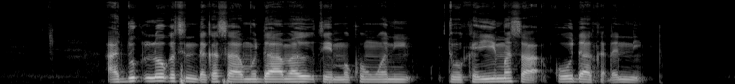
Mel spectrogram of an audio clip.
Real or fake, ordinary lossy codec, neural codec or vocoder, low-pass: real; none; none; none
